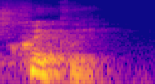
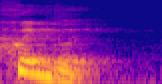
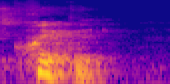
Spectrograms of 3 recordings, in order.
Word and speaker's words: Quickly: But, like, it's Quickly. It's not Quigley. It's Quickly.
